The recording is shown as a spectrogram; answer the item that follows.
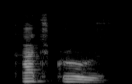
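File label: "catch cruise", Nigerian Pidgin, male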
